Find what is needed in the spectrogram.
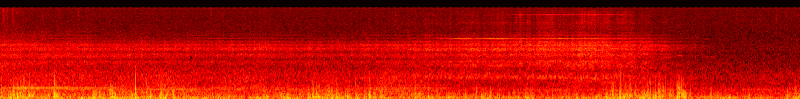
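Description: NS Plan V electric multiple unit rolling in with a steady low rumble and wheel knocks. From about five seconds in, a high-pitched metallic squealing from its running gear rises over the rumble and fades near the end; in person it was loud enough to hurt the ears.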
